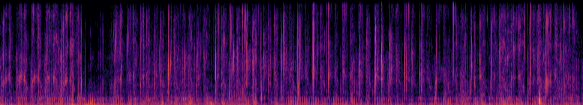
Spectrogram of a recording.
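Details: Rang-i, a young house cat, grooming a microphone ear indoors: dense moist licking clicks in quick succession layered over a continuous low purr, with brief pauses near the middle.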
